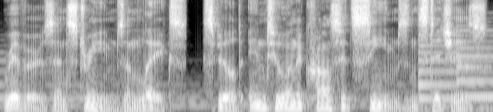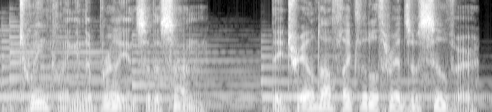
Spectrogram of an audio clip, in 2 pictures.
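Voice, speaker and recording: Low, creaky man narrating a story. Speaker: fan fiction narrator. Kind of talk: dramatic scripted story narration. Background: music.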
